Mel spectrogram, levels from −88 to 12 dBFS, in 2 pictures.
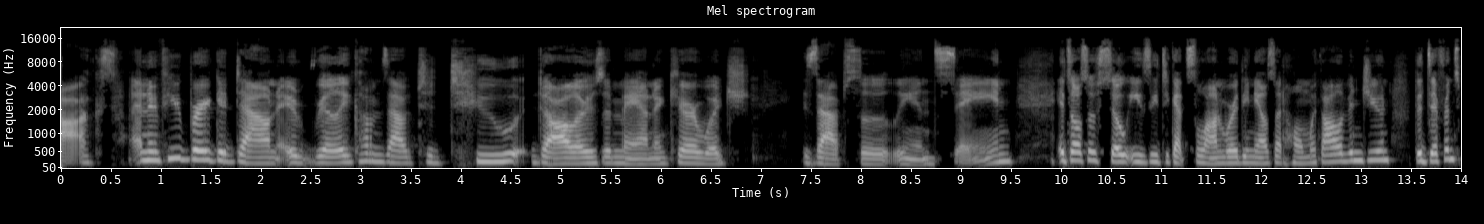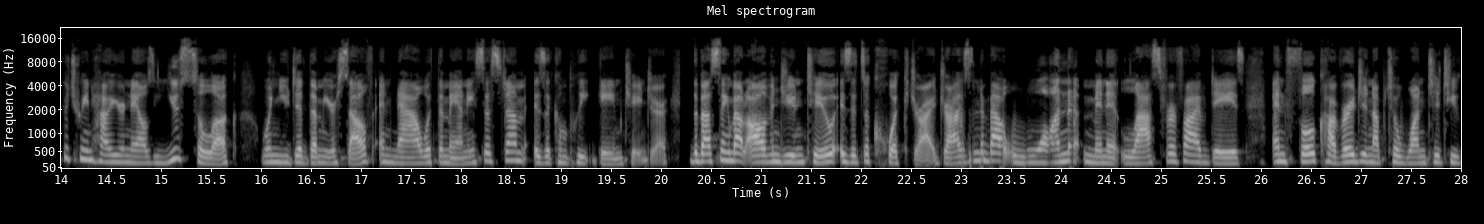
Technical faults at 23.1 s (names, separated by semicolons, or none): repeated stalls (stutter)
